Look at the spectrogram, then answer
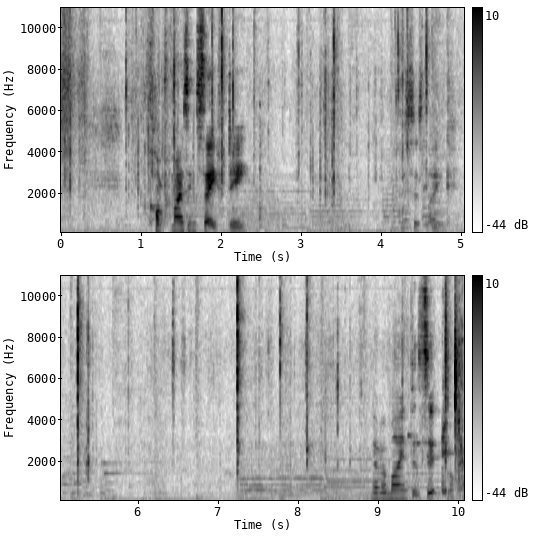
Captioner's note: fumbles with bag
